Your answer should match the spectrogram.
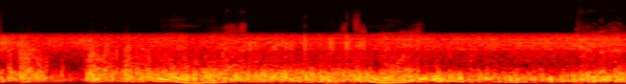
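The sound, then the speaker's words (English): A voice imitates one long, unbroken hiss, like a snake's hissing, a steady, loud breathy rush of noise held evenly for several seconds with no pauses. “I describe it as like one long hiss.”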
